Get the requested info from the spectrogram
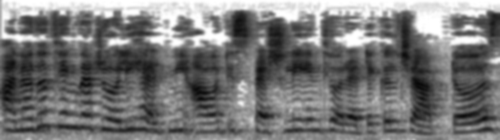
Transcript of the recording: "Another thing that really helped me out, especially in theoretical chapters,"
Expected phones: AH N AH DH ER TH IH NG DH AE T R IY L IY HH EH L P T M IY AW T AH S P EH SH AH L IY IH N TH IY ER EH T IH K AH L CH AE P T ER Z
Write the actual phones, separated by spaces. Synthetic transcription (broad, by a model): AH N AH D ER T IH NG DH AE T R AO L IY HH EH L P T M IY AW T AH S P EH SH AH L IY IH N T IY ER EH T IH K AH L CH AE P T ER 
